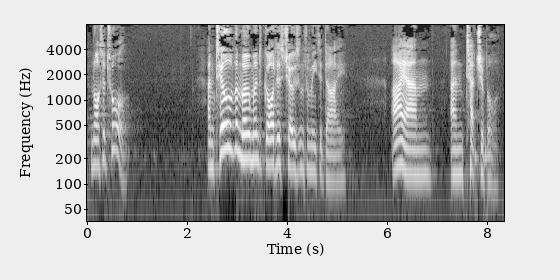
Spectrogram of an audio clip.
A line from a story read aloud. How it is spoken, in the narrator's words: he said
